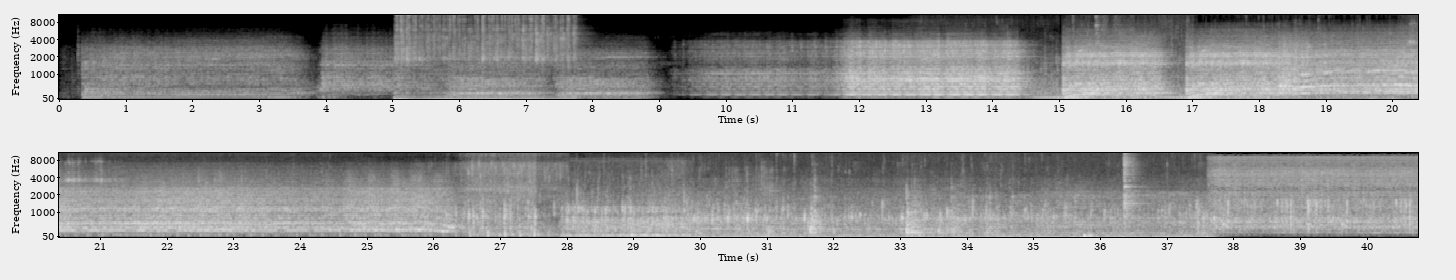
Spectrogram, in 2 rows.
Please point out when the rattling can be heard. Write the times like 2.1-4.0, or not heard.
5.0-7.8, 20.2-21.2, 30.4-31.2.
